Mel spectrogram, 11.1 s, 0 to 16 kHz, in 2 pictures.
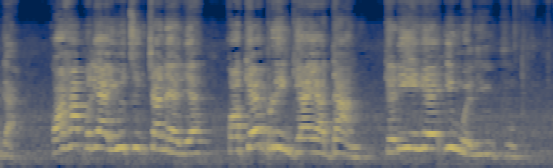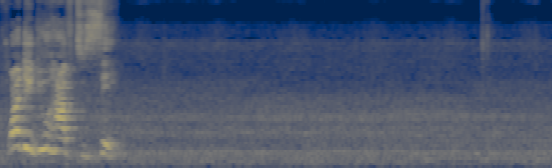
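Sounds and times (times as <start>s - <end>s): faint hum and hiss: 0.0s - 11.0s.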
